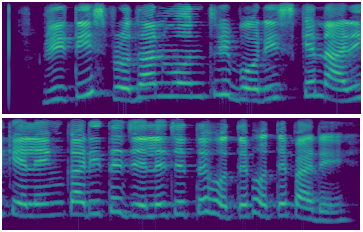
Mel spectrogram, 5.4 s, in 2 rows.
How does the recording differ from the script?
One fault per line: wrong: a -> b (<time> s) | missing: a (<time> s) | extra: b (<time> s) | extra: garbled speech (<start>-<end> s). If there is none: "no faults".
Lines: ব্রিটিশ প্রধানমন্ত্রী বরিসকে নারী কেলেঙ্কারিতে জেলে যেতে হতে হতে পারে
no faults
